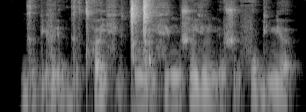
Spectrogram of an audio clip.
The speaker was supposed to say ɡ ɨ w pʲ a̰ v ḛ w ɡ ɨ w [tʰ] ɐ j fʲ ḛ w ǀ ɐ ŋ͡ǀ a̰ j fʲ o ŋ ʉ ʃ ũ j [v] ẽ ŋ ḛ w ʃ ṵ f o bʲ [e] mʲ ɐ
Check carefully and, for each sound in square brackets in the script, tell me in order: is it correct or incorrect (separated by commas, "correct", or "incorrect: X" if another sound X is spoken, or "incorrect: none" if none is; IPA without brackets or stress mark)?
correct, incorrect: vʲ, correct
